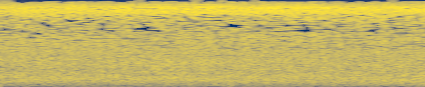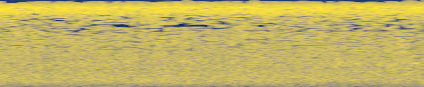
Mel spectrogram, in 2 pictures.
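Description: Muddy floodwater rushes and roars loudly close by.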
